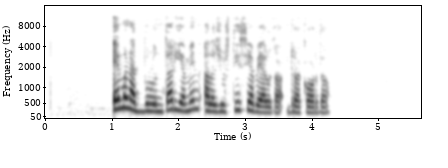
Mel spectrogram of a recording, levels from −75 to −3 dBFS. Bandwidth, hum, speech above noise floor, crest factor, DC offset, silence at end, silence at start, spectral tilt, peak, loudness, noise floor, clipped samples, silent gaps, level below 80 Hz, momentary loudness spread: 11.5 kHz; none; 58 dB; 22 dB; under 0.1%; 1.4 s; 1 s; -4.5 dB/octave; -2 dBFS; -22 LUFS; -79 dBFS; under 0.1%; none; -80 dBFS; 12 LU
